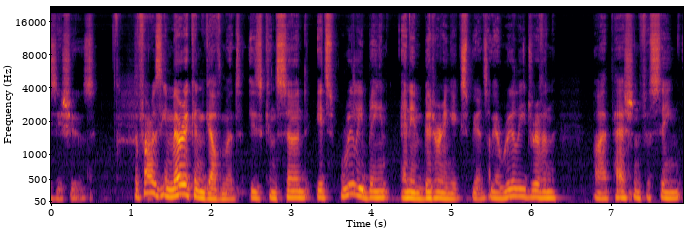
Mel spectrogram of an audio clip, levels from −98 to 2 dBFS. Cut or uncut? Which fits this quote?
cut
